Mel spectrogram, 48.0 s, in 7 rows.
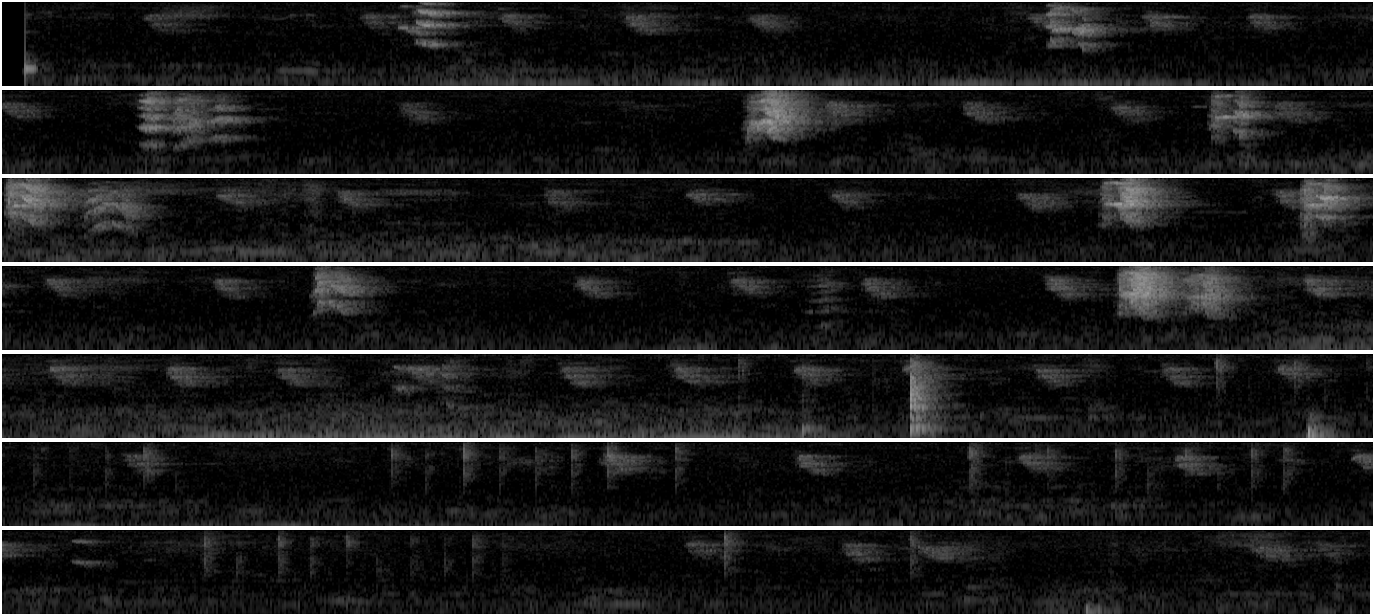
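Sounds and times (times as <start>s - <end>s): bird chirping: 0.1s - 47.9s.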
